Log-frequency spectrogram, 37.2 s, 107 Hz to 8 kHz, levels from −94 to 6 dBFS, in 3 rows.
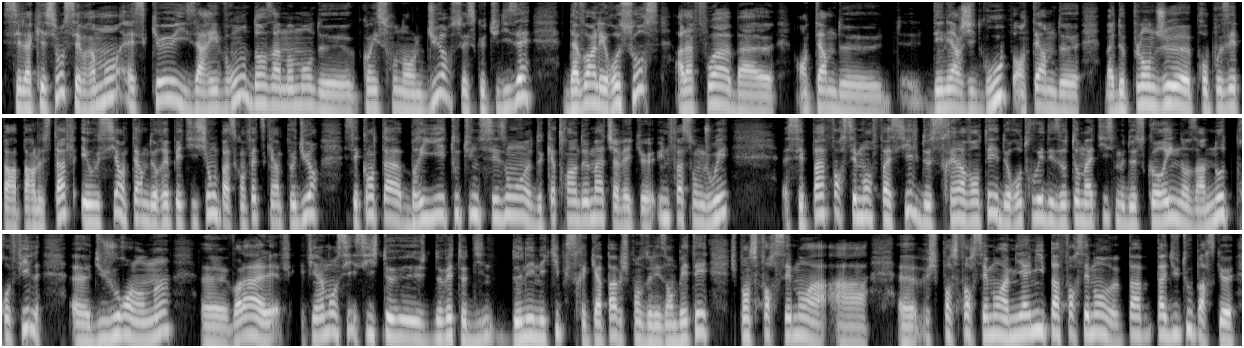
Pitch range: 135-180 Hz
